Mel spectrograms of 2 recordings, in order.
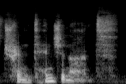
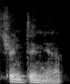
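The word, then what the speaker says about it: Trintignant: Oh, co-starring Jean Louise Trentenant. Wait, I think it's Trenta, but I could do that. Trent. I always add a syllable.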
